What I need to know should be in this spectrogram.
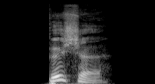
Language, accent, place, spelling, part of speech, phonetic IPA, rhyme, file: German, Germany, Berlin, Büsche, noun, [ˈbʏʃə], -ʏʃə, De-Büsche.ogg
- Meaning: nominative/accusative/genitive plural of Busch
